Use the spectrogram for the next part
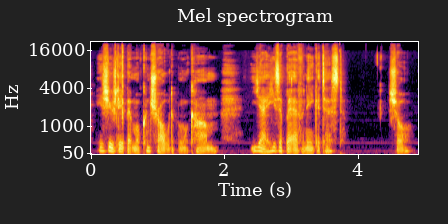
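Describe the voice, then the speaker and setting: A man's voice: fairly low pitch, huge pitch swings, fairly quick, vocal fry, husky. A man telling an improvised story in a casual, rambling way, often repeating his phrases. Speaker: storyteller, channel host.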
